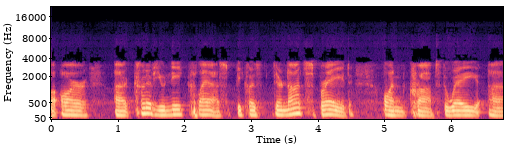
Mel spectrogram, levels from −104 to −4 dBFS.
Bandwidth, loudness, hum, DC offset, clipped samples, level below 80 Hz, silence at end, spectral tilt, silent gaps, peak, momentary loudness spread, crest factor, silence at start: 3.8 kHz; -13 LUFS; none; under 0.1%; under 0.1%; -50 dBFS; 0 s; -10 dB/octave; none; 0 dBFS; 8 LU; 12 dB; 0 s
